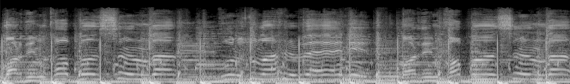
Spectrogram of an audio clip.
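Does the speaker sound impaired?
No.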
